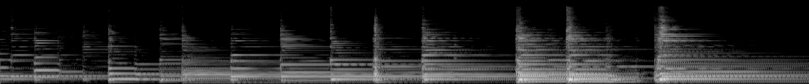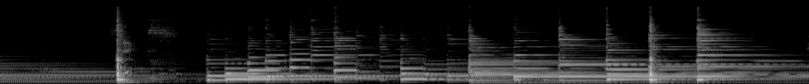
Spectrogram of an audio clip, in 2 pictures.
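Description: Nylon-string flamenco guitar (Manuel Rodriguez Model FF) playing a soleá: a run of plucked arpeggio notes, then a few hard strummed chord accents about five to six and a half seconds in that are left to ring and fade. A single sharp struck chord comes a little past nine seconds, and after a brief pause the arpeggio pattern starts again.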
